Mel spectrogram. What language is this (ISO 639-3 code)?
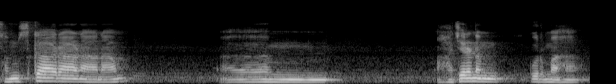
san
